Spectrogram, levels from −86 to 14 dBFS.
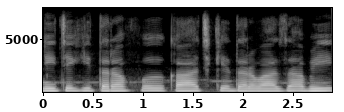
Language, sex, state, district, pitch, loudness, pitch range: Hindi, female, Haryana, Rohtak, 190 Hz, -14 LUFS, 185-195 Hz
